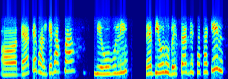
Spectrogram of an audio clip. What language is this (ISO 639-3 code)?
asm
